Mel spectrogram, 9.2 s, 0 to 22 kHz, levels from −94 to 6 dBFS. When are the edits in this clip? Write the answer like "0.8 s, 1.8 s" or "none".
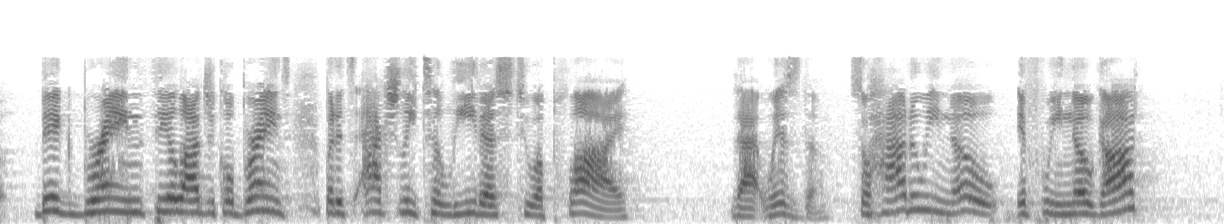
none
